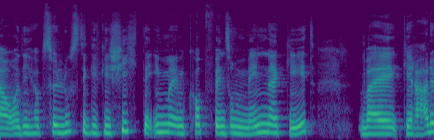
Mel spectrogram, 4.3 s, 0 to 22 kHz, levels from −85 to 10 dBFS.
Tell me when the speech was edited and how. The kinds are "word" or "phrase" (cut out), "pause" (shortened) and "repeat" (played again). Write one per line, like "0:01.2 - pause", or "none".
none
